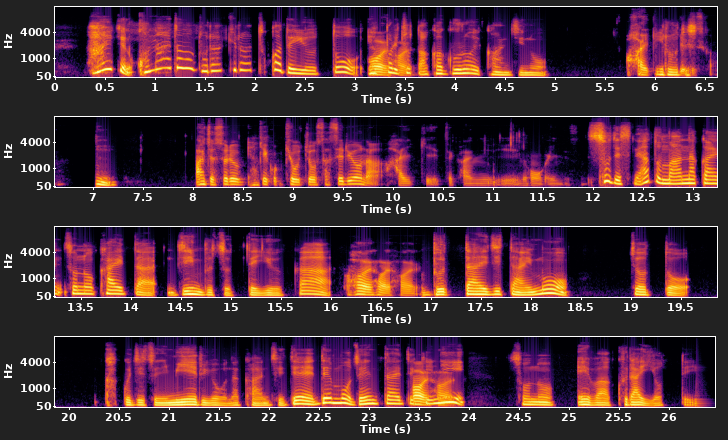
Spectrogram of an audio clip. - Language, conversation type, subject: Japanese, unstructured, 挑戦してみたい新しい趣味はありますか？
- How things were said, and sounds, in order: tapping; distorted speech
